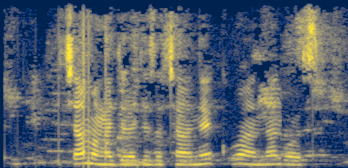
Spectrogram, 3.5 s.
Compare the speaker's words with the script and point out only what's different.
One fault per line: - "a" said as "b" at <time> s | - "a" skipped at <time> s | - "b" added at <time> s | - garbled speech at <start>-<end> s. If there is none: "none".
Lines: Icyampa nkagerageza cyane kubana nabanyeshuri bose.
- "nabanyeshuri" skipped at 2.7 s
